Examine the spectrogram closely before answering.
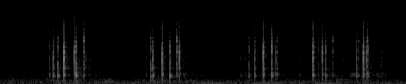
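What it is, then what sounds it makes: Cardboard gift box tapped with fingernails. Long white acrylic nails tap and scratch the closed lid of a hollow red heart-shaped cardboard gift box with gold swirl print, held against the chest. Five short bursts of quick, dry clicks and scrapes, each ringing out almost instantly, carry a papery mid-range tone around 1.7 kHz with bright edges. Quiet pauses separate the bursts.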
